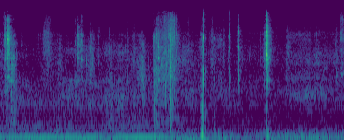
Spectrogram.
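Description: Metal pliers click and snap sharply against a fitting.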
